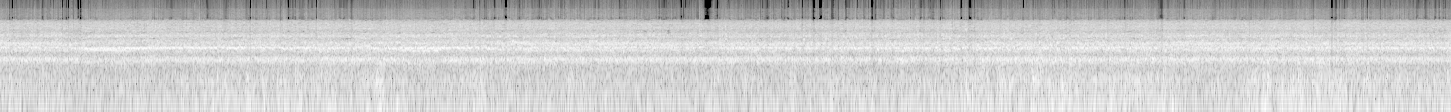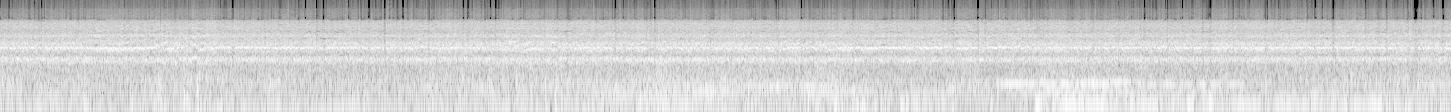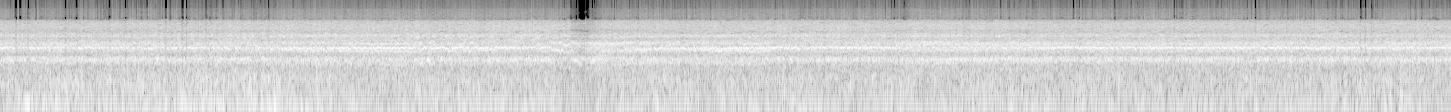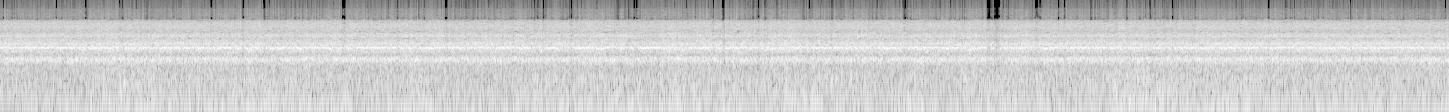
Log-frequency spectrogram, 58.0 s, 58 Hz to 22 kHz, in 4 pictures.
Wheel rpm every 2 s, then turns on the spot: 230, 230, 220, 230, 240, 230, 230, 230, 230, 230, 230, 230, 230, 230, 230, 230, 210, 180, 220, 230, 230, 230, 230, 230, 230, 230, 230, 230, 230.
none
